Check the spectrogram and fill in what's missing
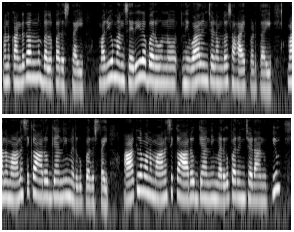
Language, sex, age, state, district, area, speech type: Telugu, female, 60+, Andhra Pradesh, N T Rama Rao, urban, spontaneous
